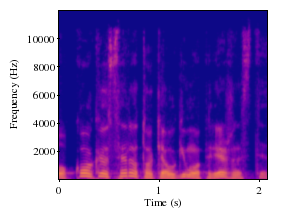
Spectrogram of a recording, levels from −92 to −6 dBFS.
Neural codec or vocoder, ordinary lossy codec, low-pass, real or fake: none; Opus, 32 kbps; 10.8 kHz; real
